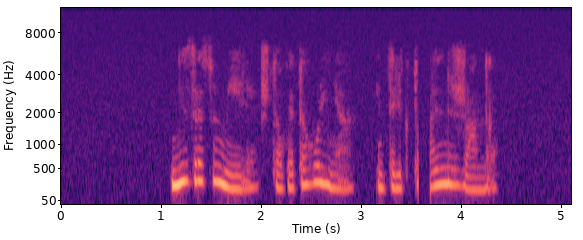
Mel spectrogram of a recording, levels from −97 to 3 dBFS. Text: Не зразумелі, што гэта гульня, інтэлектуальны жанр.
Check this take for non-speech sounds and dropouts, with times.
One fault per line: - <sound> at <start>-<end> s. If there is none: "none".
- dropout at 3.6-3.7 s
